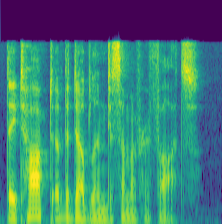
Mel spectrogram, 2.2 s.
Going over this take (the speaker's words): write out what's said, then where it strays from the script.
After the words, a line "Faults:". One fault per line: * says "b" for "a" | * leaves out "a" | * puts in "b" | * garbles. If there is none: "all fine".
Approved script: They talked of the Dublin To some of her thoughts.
They talked of the Dublin To some of her thoughts.
Faults:
all fine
